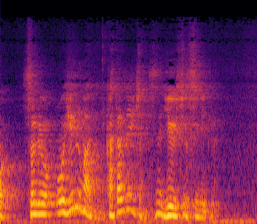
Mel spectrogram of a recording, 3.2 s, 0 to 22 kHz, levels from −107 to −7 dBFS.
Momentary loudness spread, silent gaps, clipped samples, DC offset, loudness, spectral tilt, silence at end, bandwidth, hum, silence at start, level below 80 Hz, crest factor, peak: 9 LU; none; under 0.1%; under 0.1%; -24 LUFS; -8 dB/octave; 0.05 s; 9.6 kHz; none; 0 s; -46 dBFS; 16 dB; -8 dBFS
